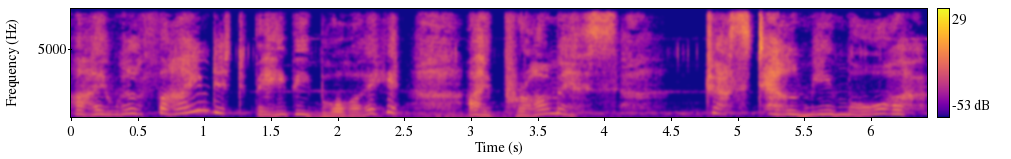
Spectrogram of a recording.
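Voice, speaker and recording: A woman's put-on character voice, high-pitched and very slow, with lively intonation, very even loudness and clear background noise. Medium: video game. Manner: intense, fervent.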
